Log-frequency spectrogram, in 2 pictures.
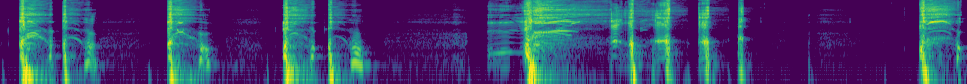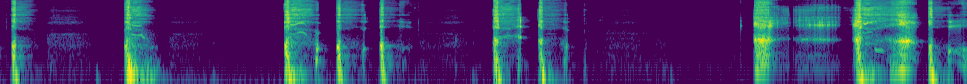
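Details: Many short, sharp cough bursts in clusters from different people, varying in force and tone, with some throat clearing; a compilation of different cough styles.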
